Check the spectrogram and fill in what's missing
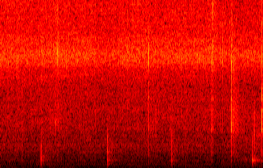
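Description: Finely chopped onion sautéing in a frying pan gives a faint, even sizzle, with light spatula taps and stirs scattered through it, close but quiet.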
